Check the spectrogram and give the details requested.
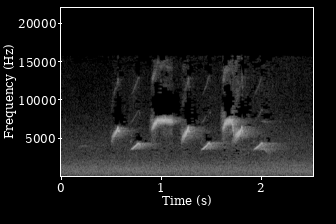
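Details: Japanese tit on 12 April 2018 gives about eight thin, high, quick notes in under three seconds, alternating sharper high and slightly lower pitches, over a faint background hiss.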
